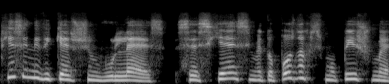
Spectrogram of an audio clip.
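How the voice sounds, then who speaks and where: Her fairly high pitch carries lively intonation as the woman speaks. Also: quiet background. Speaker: podcast host. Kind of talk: interview.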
